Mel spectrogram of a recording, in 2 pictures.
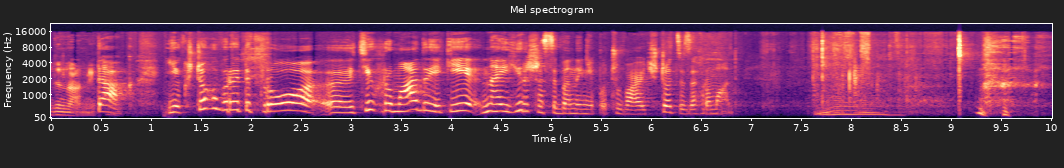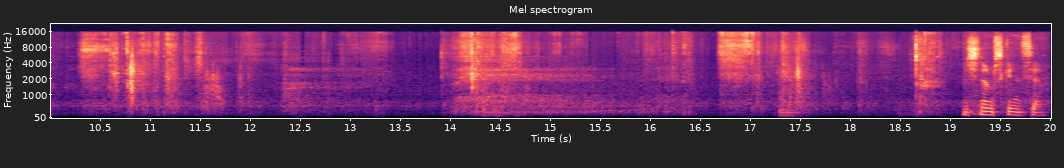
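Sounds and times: paper sheets rustling: 10.3s - 12.5s, 16.1s - 18.5s.

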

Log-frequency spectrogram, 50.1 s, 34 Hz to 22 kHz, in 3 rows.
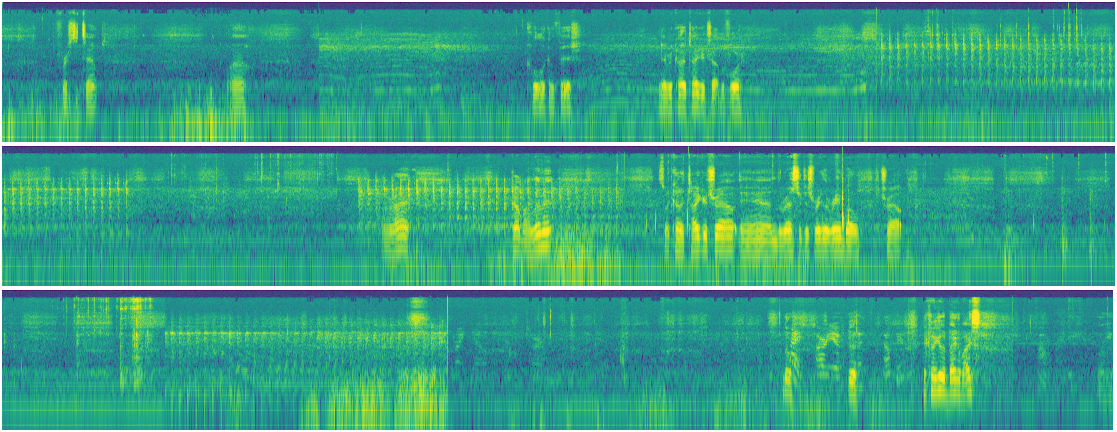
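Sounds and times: wind rumble on microphone: 0.0s - 7.7s, 22.4s - 29.5s, 36.7s - 40.1s, 41.0s - 46.8s
vehicle engine humming: 0.0s - 50.0s.

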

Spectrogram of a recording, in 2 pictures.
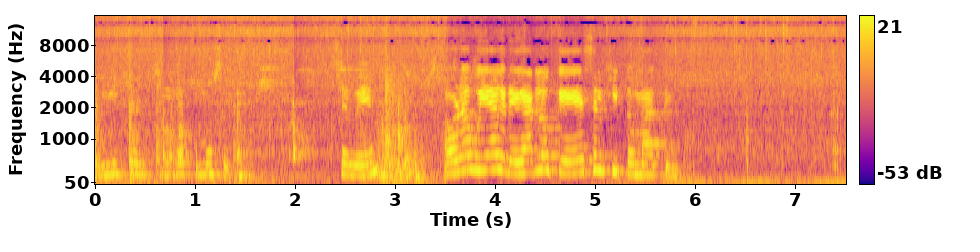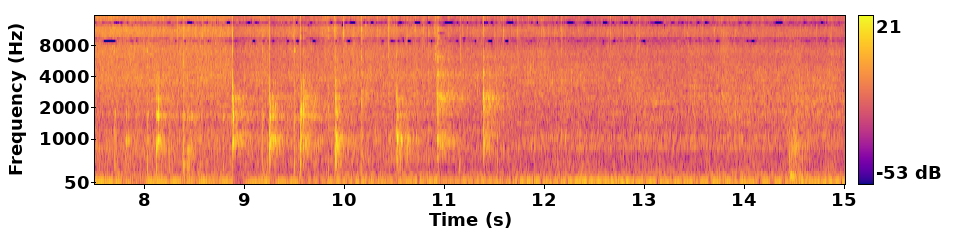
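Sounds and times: vegetables sizzling in oil: 0.0s - 15.0s
spatula clacking and scraping: 6.5s - 11.6s.

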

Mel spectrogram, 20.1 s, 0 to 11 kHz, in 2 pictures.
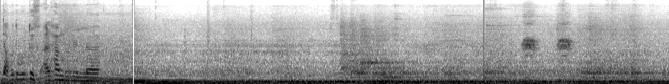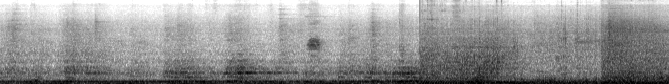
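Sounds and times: low rumble of engines: 0.0s - 20.0s
crow cawing: 7.8s - 8.6s, 14.6s - 14.9s.

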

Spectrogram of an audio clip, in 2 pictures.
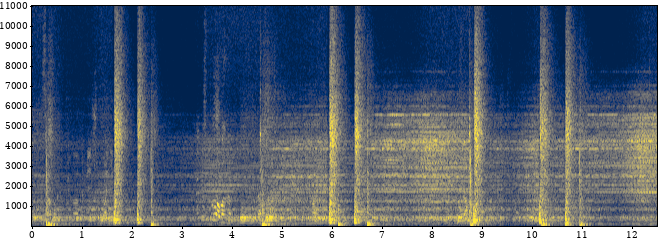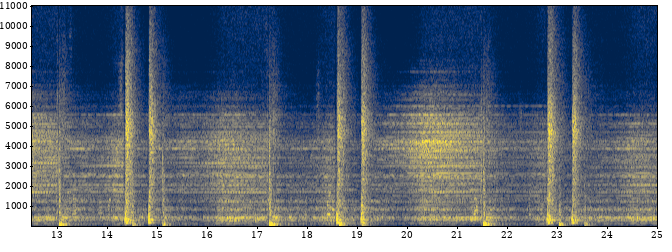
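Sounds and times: deep bass drum beats: 0.0s - 2.7s, 10.1s - 11.3s, 13.0s - 13.5s, 21.4s - 22.0s, 22.6s - 23.8s
sustained music backing: 0.0s - 25.0s
sharp drum hits: 10.1s - 11.2s.

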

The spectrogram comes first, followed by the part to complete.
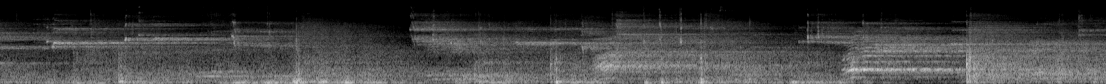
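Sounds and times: shoes squeaking on floor: 0.0s - 3.1s, 4.1s - 7.3s, 7.9s - 8.5s.

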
